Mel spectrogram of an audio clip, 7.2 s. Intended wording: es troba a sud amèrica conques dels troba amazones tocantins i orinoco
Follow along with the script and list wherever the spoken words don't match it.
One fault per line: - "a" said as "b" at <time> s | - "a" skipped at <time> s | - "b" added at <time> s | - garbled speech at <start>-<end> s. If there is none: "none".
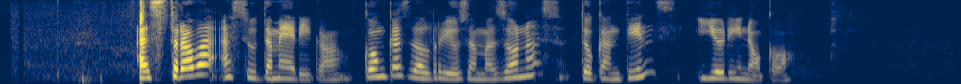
- "troba" said as "rius" at 3.3 s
